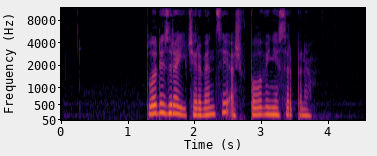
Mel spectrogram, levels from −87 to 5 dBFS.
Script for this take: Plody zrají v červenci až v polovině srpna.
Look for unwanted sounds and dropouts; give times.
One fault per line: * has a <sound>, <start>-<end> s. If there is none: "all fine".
all fine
